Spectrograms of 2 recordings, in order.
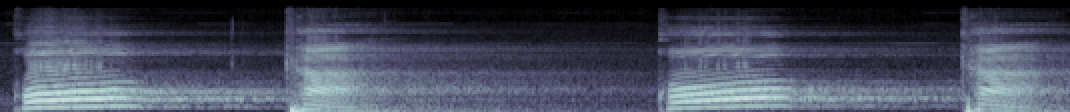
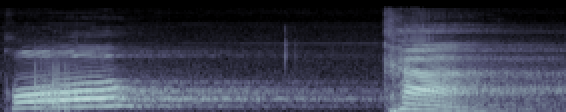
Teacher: pangkal lidah dengan langit-langit yang lurus di atasnya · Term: huruf Kaf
